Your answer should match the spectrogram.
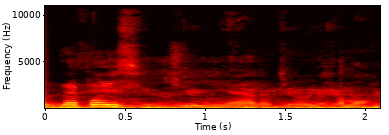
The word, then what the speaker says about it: Juniata: Juniata, Joey, come on. Juanita?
